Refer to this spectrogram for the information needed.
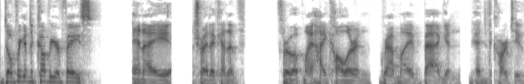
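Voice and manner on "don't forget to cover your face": raised, pitched-up yell. A player's character yells to Foxtrot running past, yelling. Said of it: "I yell".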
